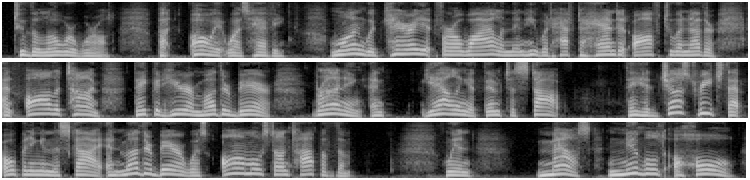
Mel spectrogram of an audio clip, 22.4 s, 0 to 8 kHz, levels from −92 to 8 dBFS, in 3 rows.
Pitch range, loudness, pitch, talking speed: 165-220 Hz, -19 LUFS, 195 Hz, 175 wpm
